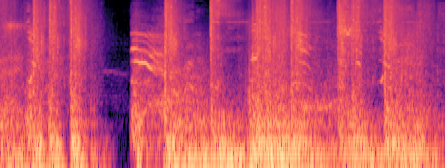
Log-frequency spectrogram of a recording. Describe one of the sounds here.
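Heavy weapon blows strike and thud in a fight.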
